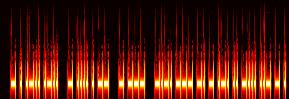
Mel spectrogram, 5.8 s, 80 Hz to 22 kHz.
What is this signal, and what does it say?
Morse code, heard as a keyed tone, about 40 wpm, 700 Hz. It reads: TELL THEM TO CONTRIBUTE
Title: Sentences from Top 1400 Words 40wpm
